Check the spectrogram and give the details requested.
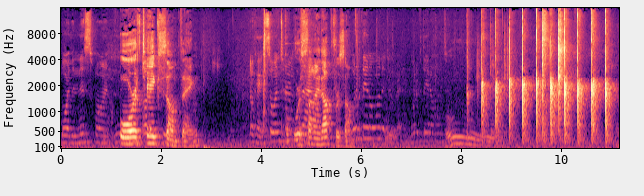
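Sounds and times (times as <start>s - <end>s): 
speech: 0.0s - 2.9s, 3.8s - 6.6s
one person clapping: 8.0s - 11.1s.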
